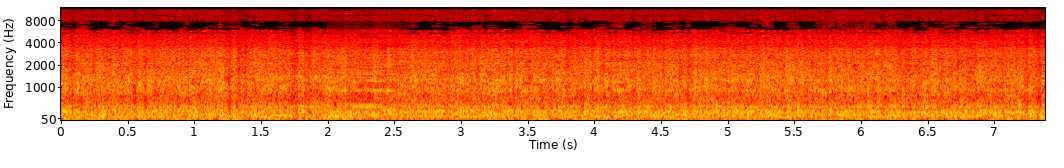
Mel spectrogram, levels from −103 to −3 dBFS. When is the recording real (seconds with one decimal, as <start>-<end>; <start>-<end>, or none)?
0.0-2.0; 2.6-7.4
